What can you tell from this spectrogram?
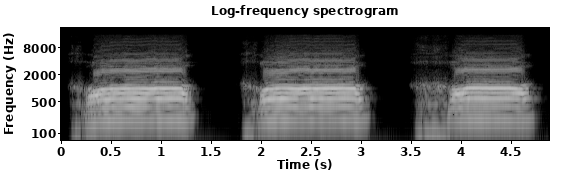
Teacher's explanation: یہ حلق کے اوپر سے ادا ہوتا ہے، جہاں پہ آپ کا گلا جو ہے وہ مکمل طور پر ختم ہو رہا ہے، یہاں سے حلق شروع ہوتا ہے اور اوپر یہاں تک بالکل اینڈ میں جا کے حلق جو ہے وہ ختم ہو جاتا ہے۔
